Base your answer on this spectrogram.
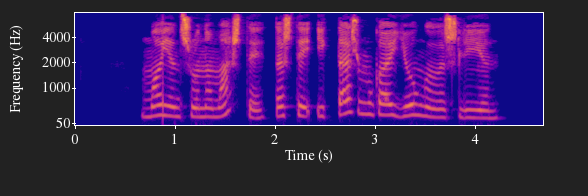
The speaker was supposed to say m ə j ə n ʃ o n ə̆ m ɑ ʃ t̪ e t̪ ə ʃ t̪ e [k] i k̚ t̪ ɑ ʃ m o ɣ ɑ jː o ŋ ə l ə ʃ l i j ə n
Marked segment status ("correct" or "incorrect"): incorrect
